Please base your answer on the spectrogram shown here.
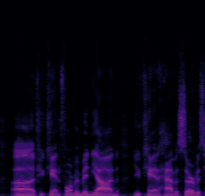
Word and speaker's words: minyan: they were like, well, if we can't have a minyan, or a minyan, as we pronounce properly in Hebrew, a minyan would be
